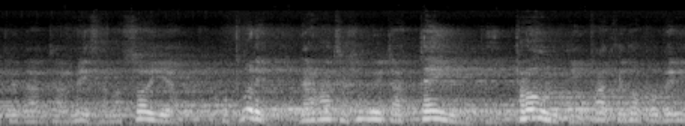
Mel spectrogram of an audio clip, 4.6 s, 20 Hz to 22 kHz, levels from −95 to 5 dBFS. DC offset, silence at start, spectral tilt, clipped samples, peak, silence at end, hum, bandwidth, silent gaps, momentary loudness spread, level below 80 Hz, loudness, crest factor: under 0.1%; 0 s; -8.5 dB/octave; under 0.1%; -4 dBFS; 0 s; none; 10 kHz; none; 11 LU; -56 dBFS; -21 LUFS; 16 dB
